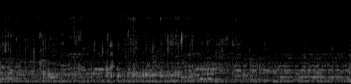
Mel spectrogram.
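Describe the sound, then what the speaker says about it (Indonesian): A can of evaporated milk poured into a sweet iced drink being mixed for breaking the fast, giving a soft, steady gurgling stream of liquid at close range, fairly quiet throughout. "Tambahkan 1 kaleng susu evaporasi"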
